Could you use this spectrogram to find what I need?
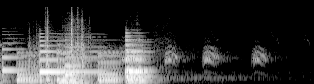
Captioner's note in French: croassements au loin; gammes au piano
